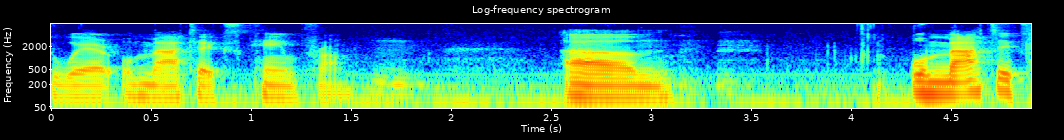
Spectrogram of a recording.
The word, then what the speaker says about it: Ummatics: um came from um omatics literally you could say it it rhymes with politics right and that's sort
